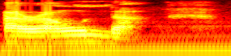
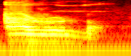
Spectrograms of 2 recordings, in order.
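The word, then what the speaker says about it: Araunah: jaite I used to call I used to pronounce it Aruna but right now I've met someone that made very clear that name is arono the Jus that's the same name the exact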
